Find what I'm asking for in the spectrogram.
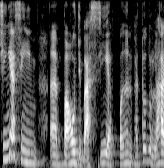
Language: Portuguese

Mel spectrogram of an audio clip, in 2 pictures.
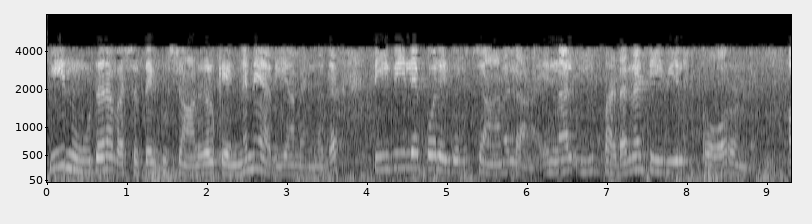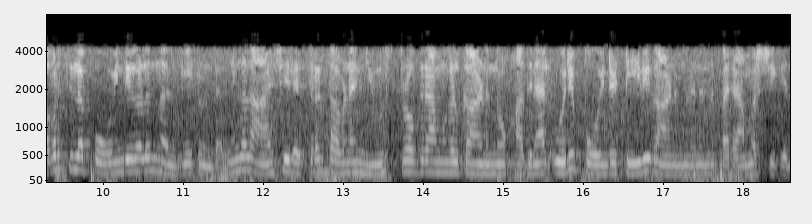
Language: Malayalam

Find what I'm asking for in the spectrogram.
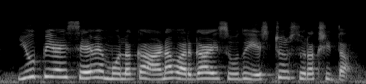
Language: Kannada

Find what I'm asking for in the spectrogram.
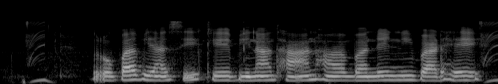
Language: Chhattisgarhi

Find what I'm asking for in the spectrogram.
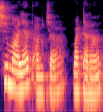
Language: Konkani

